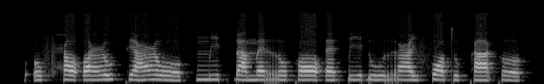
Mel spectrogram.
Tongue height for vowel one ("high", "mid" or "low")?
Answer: mid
